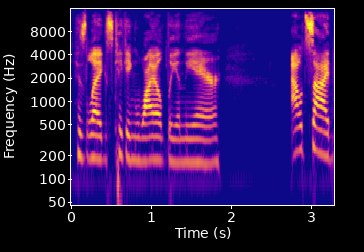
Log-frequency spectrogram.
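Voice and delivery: plain reading voice

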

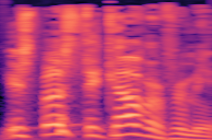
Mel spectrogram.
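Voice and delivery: a pretend rant at the backing band; mock yell at the band. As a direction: scold the band for your own missed note. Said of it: "I would yell at them".

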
